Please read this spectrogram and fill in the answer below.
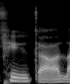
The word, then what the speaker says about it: hygge: My second top tip is to embrace the Scandinavian culture of coziness called hygge, which is not spelt like that. It's spelt H-Y-G-G-E, but it's apparently pronounced hygge, which is...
